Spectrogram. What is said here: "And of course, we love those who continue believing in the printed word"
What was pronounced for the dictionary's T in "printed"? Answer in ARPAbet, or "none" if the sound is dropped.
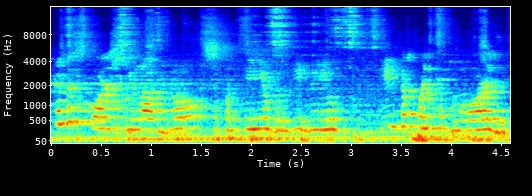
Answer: S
